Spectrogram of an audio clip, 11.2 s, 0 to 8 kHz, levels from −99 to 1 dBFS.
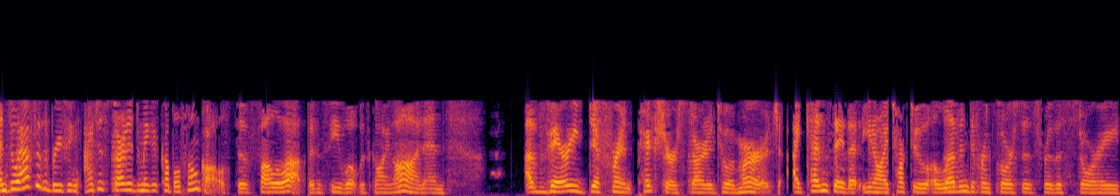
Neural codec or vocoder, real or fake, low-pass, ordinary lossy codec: vocoder, 44.1 kHz, 128 mel bands, Pupu-Vocoder; fake; 7.2 kHz; AAC, 16 kbps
